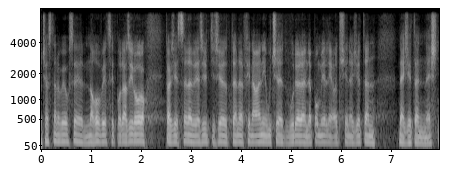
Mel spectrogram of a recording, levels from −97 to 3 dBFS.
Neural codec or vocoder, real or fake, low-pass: codec, 16 kHz in and 24 kHz out, 0.9 kbps, LongCat-Audio-Codec, fine tuned four codebook decoder; fake; 7.2 kHz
